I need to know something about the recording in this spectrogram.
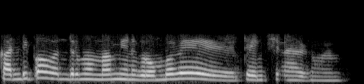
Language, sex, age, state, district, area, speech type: Tamil, female, 18-30, Tamil Nadu, Dharmapuri, rural, conversation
